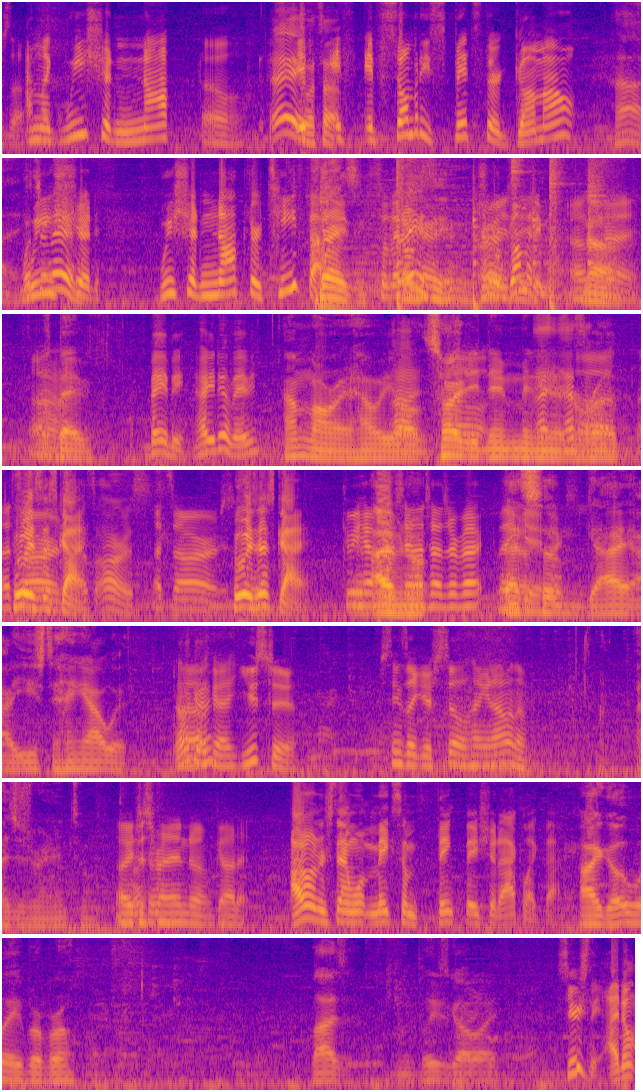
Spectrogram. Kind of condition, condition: setting, outdoors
